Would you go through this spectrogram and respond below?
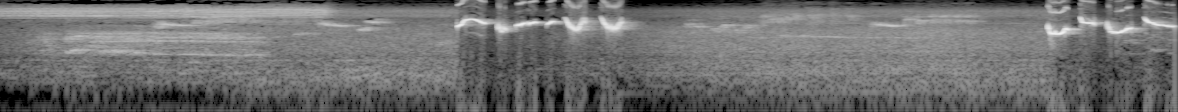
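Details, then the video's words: Morning song of an orange-headed thrush: bursts of loud, rapid, rich whistled phrases with swooping slurs, separated by quieter stretches holding soft, distant warbling and a faint hiss. "SUITAN PAGI ANIS MERAH"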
